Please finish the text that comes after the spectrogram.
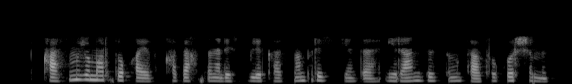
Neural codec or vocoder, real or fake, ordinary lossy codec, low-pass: none; real; MP3, 32 kbps; 3.6 kHz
